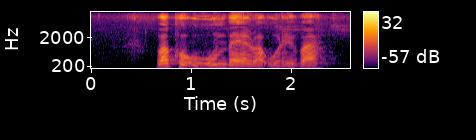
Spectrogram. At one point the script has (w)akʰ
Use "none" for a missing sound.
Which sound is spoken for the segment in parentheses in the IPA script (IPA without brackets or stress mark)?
β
